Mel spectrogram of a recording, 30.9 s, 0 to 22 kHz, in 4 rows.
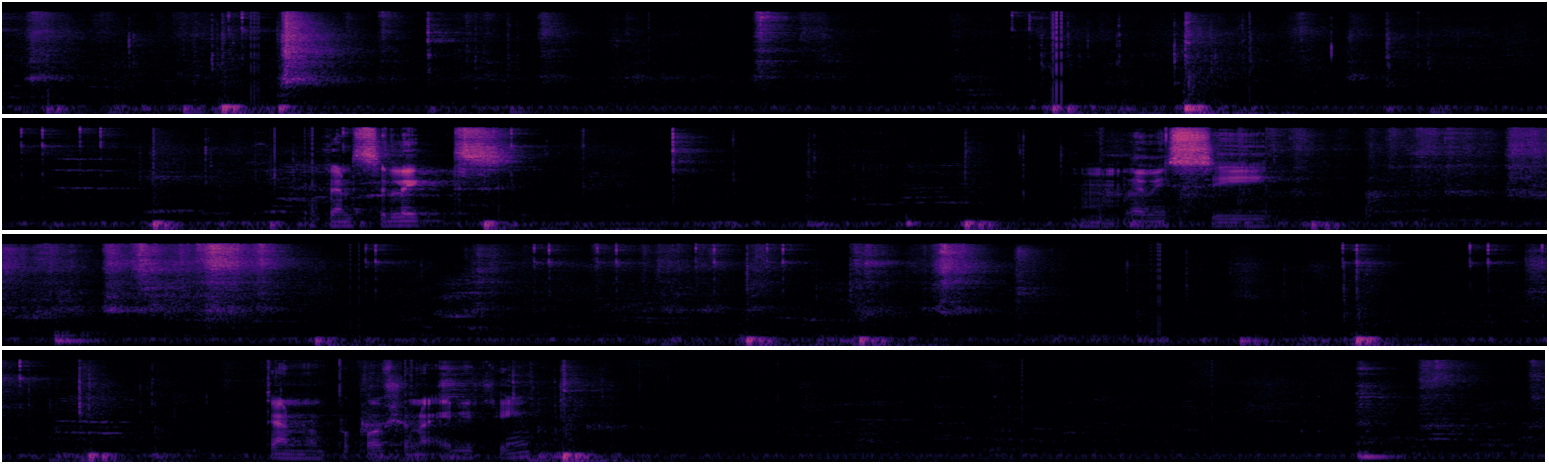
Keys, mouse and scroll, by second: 0.7 2, 1.1 alt+click, 2.1 ctrl+b, 5.1 right click, 6.0 ctrl+x, 6.9 ctrl+r, 8.2 right click, 9.0 1, 9.4 click, 10.1 shift+click, 11.2 KP_Decimal, 11.9-12.5 scroll down 1, 12.5 `, 13.2-14.0 scroll down 1, 14.3 `, 14.9-16.0 scroll down 1, 16.6 click, 17.3 shift+click, 18.1 shift+click, 18.4 shift+click, 18.9 click, 19.3 shift+click, 19.8 `, 22.2 click, 22.8 shift+click, 23.2 shift+click, 23.6 `, 25.1 o, 25.8 g.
